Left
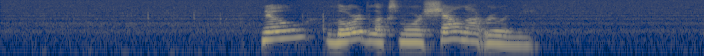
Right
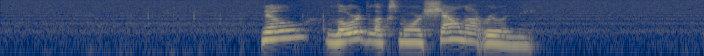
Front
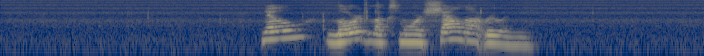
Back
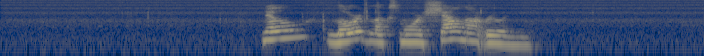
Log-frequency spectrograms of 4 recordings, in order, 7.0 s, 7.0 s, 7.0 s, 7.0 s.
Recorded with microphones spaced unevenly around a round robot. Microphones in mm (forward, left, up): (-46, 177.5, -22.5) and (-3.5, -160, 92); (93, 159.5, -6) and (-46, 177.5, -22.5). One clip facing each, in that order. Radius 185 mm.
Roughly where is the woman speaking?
Right.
